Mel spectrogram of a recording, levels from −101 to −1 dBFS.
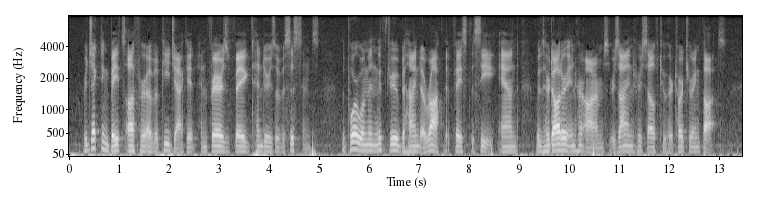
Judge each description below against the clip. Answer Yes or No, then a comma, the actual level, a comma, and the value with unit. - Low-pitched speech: Yes, low, 110 Hz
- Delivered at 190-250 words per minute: No, average, 165 wpm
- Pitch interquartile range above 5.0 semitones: No, average, 3.4 semitones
